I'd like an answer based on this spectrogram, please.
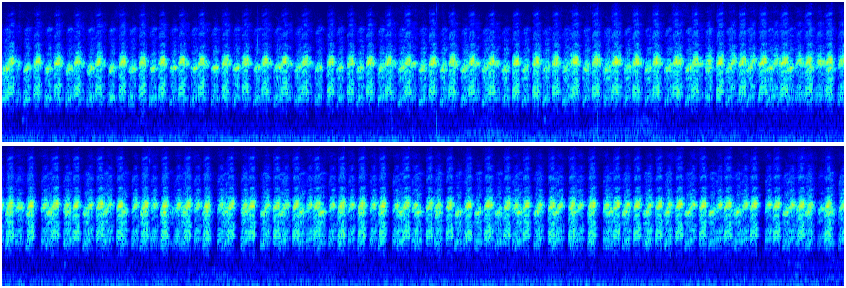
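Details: Courting Japanese tree frog in an urban setting, throat puffing out like a balloon as it calls; a long, unbroken stream of fast, grating high pulses keeps going for about seventeen seconds at an even loudness.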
